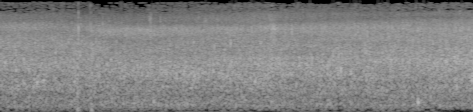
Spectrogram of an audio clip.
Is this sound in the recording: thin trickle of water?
yes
